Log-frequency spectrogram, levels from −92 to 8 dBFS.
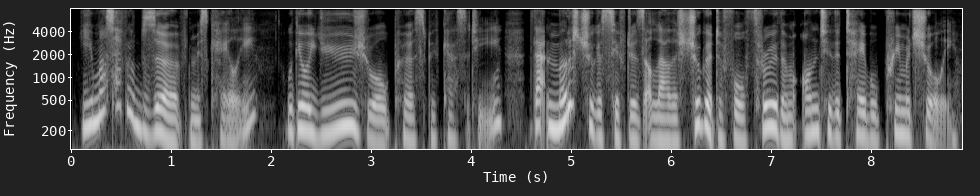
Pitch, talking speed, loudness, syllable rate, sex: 190 Hz, 160 wpm, -19 LUFS, 5.3 syllables/s, female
